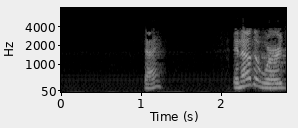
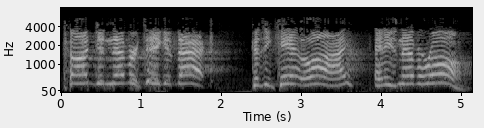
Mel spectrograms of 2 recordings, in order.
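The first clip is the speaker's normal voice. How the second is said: higher and louder, full preaching force; loud proclamation; 8 semitones higher, 6 dB louder than usual. Real, not acted. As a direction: proclaim it to the whole church.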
